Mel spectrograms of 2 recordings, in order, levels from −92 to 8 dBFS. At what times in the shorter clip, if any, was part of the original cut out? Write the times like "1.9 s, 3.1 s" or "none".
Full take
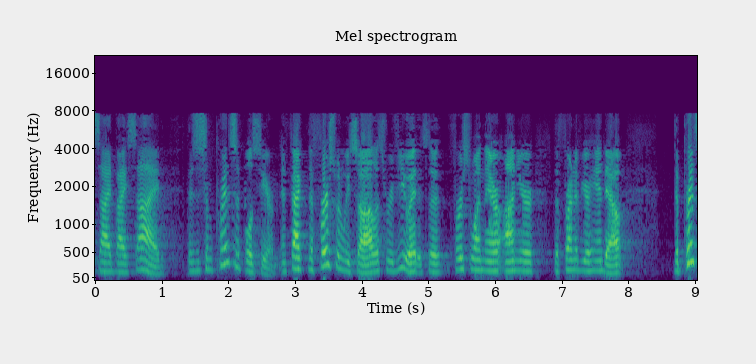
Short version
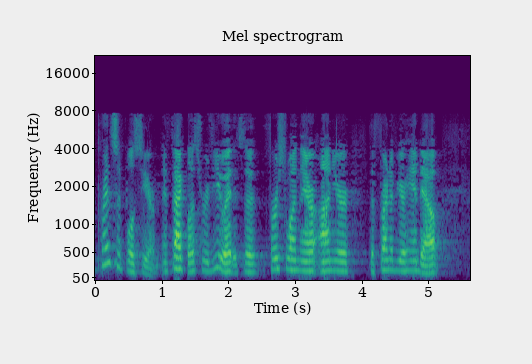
1.4 s

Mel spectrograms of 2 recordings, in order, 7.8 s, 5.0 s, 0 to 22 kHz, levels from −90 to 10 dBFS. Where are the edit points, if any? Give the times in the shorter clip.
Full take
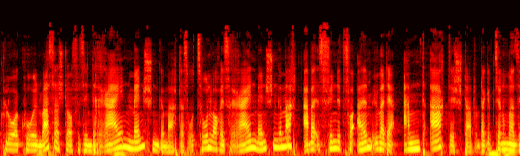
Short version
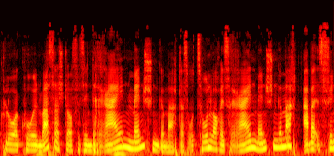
none

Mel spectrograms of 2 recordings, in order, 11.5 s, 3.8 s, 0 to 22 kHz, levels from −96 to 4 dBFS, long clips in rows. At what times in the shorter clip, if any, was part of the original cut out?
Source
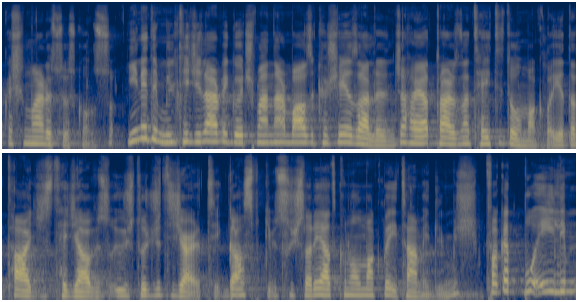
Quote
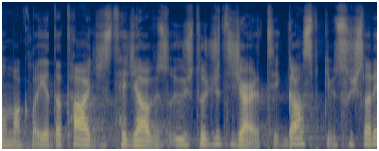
none

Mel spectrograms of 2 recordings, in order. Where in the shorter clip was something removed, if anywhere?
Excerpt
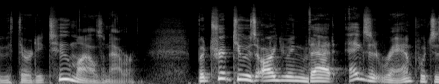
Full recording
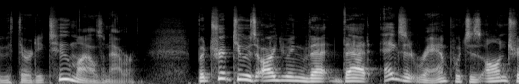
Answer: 3.1 s

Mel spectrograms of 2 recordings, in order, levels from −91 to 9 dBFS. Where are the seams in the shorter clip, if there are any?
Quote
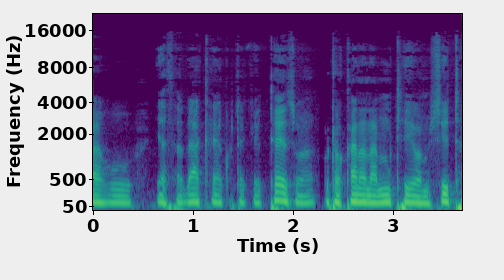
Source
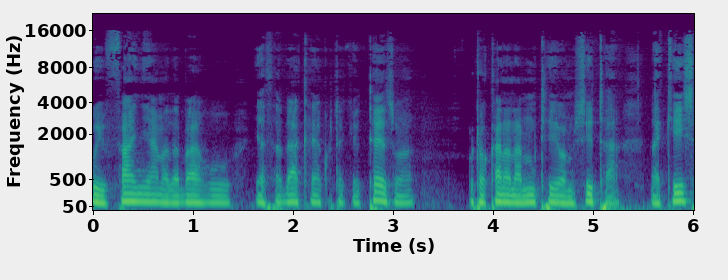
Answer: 2.3 s

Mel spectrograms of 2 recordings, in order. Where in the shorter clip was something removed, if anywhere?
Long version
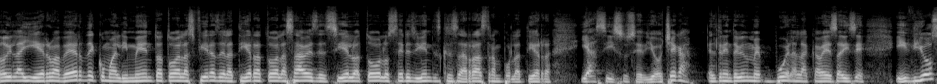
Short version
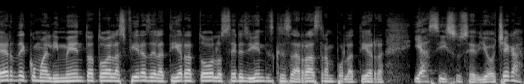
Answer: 1.9 s

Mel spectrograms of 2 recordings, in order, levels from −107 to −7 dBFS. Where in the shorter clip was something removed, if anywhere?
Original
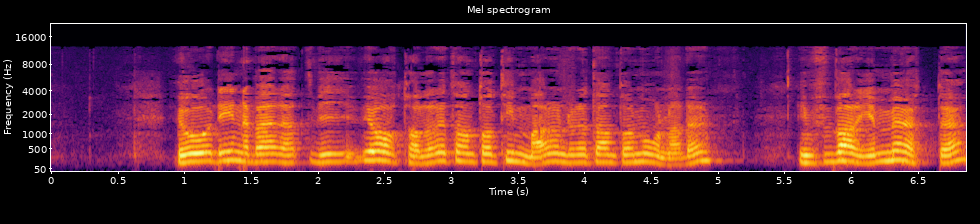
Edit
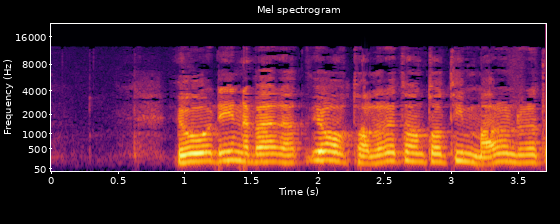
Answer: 1.9 s

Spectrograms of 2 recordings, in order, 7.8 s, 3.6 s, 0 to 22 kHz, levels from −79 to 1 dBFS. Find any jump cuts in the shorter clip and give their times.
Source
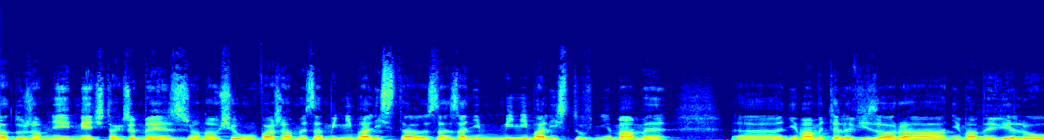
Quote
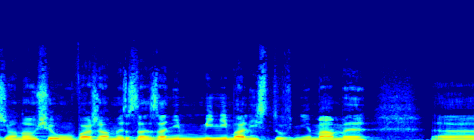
0.9 s

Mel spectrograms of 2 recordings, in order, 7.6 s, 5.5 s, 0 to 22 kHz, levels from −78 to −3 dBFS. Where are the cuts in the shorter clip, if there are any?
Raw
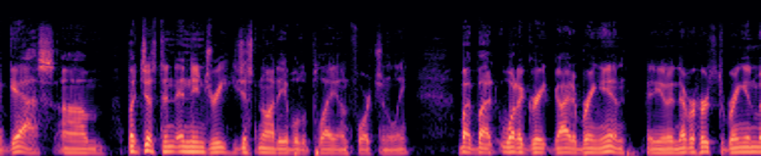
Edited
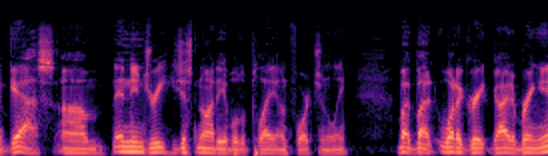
1.1 s

